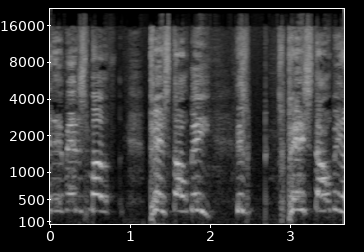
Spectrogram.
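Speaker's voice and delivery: high-pitched outraged explaining; indignant complaint. Retold or imitated. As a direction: re-enact hollering your grievance. Retold complaint to onlookers.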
